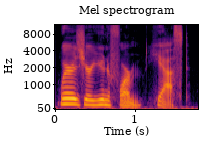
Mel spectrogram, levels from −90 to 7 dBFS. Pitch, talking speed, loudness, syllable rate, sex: 195 Hz, 165 wpm, -16 LUFS, 5.9 syllables/s, female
